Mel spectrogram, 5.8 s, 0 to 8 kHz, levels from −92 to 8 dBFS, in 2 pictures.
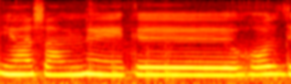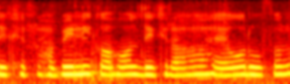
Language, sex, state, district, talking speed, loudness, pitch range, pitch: Hindi, female, Goa, North and South Goa, 165 wpm, -13 LUFS, 230-245 Hz, 235 Hz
